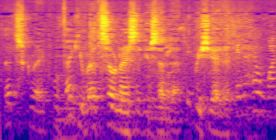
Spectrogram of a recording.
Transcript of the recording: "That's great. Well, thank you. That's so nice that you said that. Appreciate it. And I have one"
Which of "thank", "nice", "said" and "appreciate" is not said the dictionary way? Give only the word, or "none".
none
